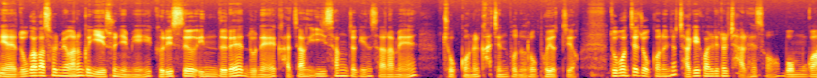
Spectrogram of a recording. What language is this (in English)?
Korean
